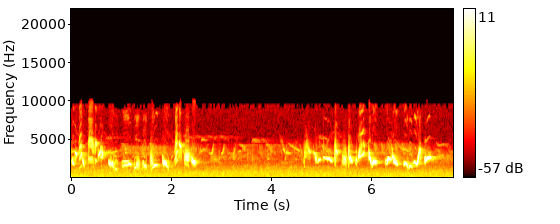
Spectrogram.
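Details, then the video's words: Song of a wild Icterine warbler: quick, jumbled strings of high whistles and sharp ticks, followed by a pause of over a second and a second burst of rhythmic, repeated chirping notes. "Burung Kicau Alam Liar (Icterine Warbler birds )Burung Icterine Warbler-Burung Kicau"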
